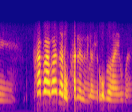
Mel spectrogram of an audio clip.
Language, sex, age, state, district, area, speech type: Bodo, female, 30-45, Assam, Kokrajhar, rural, conversation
